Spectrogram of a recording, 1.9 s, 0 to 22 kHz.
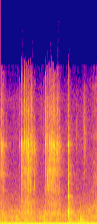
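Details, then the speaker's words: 2005 Ford Expedition 4WD 5.4L with an automatic transmission that lost 3rd gear, during teardown: the diode sprag turned by hand gives light, uneven ratcheting clicks over a low hum, which is normal freewheel action. "We have a diode sprag. Hear the clicking?"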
